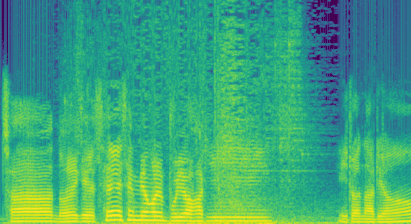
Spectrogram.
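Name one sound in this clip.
A magic spell crackles and buzzes.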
